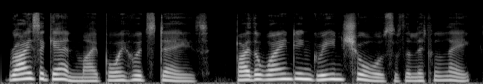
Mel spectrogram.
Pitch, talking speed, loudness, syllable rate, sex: 200 Hz, 175 wpm, -16 LUFS, 4.3 syllables/s, female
